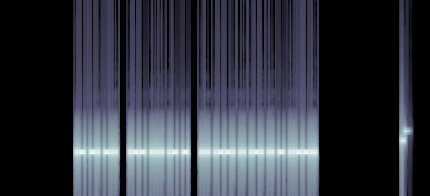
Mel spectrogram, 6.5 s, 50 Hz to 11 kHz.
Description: Morse code, heard as a keyed tone, about 44 wpm, 700 Hz. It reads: AND WHAT SPIRIT?
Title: Sentences from Top 1400 Words 45wpm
